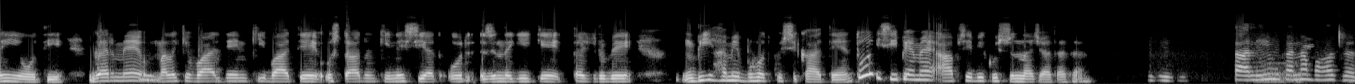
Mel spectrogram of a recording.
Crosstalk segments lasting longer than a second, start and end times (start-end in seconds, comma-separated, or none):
none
